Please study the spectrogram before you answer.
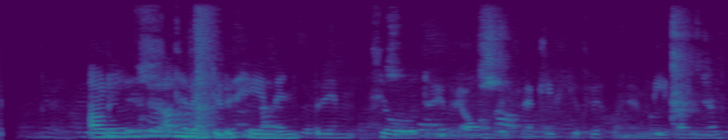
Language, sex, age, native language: Icelandic, female, 11, Icelandic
